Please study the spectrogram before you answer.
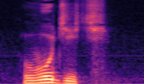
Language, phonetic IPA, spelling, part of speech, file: Polish, [ˈwud͡ʑit͡ɕ], łudzić, verb, Pl-łudzić.ogg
